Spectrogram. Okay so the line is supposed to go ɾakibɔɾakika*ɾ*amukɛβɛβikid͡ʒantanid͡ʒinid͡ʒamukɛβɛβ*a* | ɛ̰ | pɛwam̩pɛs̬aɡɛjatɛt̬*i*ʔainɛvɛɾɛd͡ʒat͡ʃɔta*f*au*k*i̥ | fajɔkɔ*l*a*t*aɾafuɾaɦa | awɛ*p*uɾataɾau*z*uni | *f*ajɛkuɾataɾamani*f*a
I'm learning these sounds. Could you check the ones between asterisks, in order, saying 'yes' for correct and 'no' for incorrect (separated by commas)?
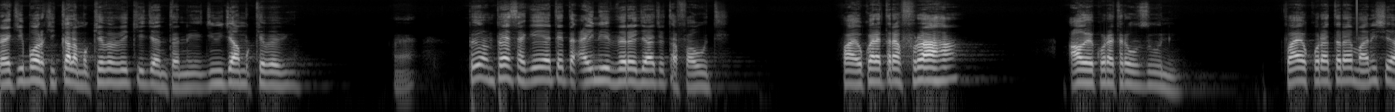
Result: no, no, no, yes, no, no, yes, no, yes, yes, no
